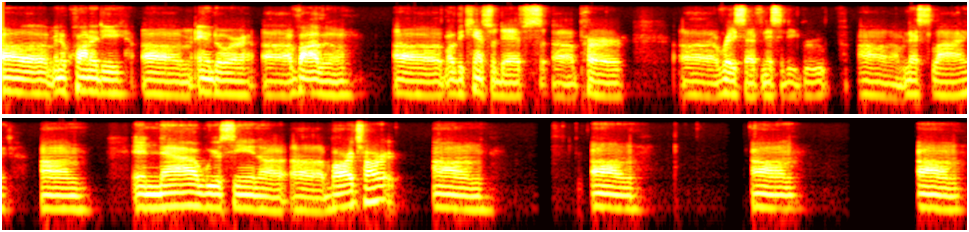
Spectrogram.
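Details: Adult male who self-reports stuttering, with prolongations of words or sounds, blocks and repetitions: stuttering.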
